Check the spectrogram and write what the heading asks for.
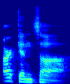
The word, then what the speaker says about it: Arkansas: it as Aransas just because that's the way it's spelled but it's Arkansas could be because I don't know but it could be derived from French because this was Arkansas is in what was originally part of Louis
